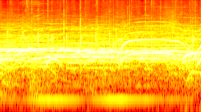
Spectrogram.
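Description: Concert crowd cheering and whooping, with long held shouts that rise and fall in pitch, over a low steady hum.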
